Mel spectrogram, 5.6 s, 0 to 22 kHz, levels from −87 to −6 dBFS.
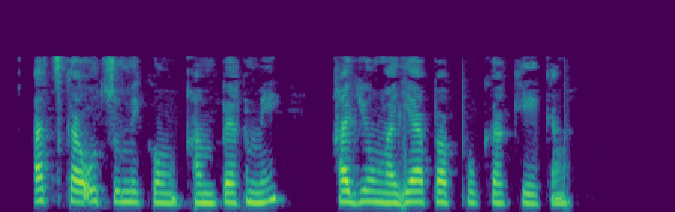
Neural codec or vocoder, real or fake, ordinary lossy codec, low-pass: vocoder, 22.05 kHz, 80 mel bands, Vocos; fake; MP3, 64 kbps; 7.2 kHz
